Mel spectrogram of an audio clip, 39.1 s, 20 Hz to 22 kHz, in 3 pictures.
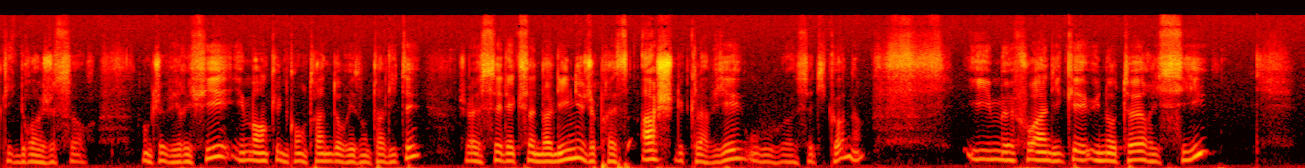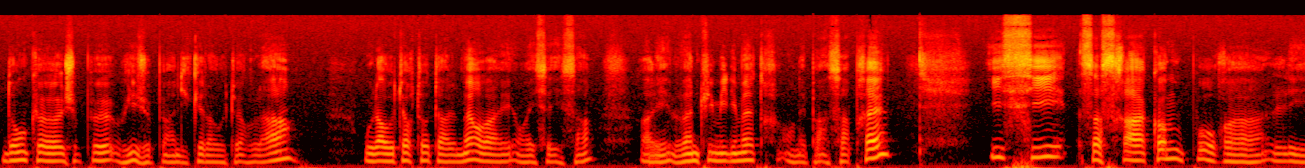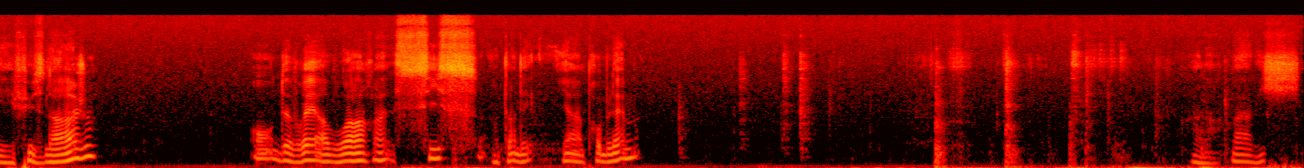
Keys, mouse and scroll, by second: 0.0 right click, 1.0 scroll up 2, 1.4 right click, 2.3 right click, 4.6 click, 6.4 h, 8.7-9.2 scroll down 2, 9.4 right click, 12.2 click, 14.5 click, 18.1 click, 20.0 KP_2, 20.4 KP_8, 20.6 Return, 25.0 click, 28.2 click, 30.1 click, 31.3 click, 31.8 click, 33.4 click, 34.8 click, 36.1 click, 37.5 click, 38.1 click, 38.5 scroll down 2, 39.0 scroll up 2.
